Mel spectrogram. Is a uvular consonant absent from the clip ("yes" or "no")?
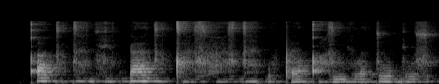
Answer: no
